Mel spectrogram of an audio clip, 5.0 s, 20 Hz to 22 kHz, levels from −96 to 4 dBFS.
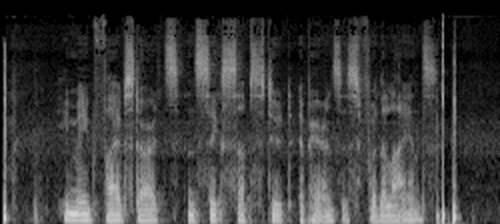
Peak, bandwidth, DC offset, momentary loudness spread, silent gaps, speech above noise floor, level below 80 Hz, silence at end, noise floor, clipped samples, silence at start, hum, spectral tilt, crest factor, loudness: -2 dBFS; 16.5 kHz; under 0.1%; 8 LU; none; 20 dB; -48 dBFS; 0.4 s; -44 dBFS; under 0.1%; 0.05 s; none; -5 dB/octave; 24 dB; -25 LUFS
